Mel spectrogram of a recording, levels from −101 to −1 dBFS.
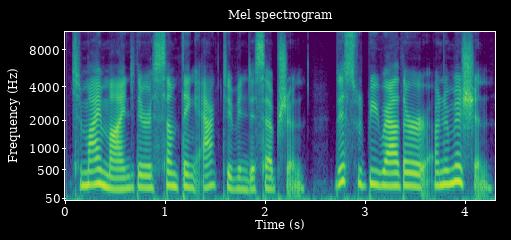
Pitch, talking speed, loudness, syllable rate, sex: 210 Hz, 210 wpm, -17 LUFS, 6.5 syllables/s, female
